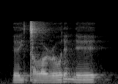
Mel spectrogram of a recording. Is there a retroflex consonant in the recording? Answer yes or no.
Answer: yes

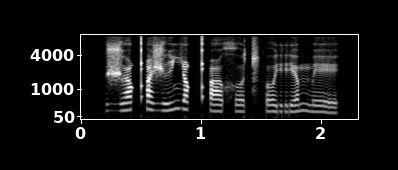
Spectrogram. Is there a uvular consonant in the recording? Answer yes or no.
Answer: yes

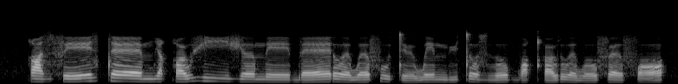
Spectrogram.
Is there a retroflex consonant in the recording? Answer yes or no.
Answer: no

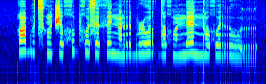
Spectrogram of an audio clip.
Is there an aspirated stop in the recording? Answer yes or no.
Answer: yes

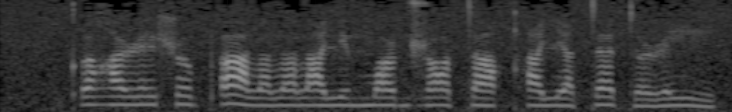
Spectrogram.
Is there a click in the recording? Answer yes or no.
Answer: no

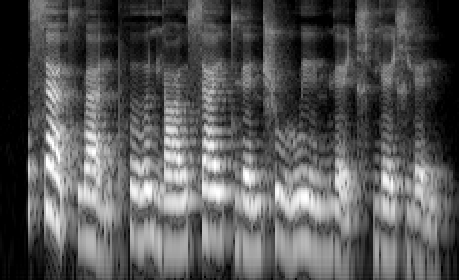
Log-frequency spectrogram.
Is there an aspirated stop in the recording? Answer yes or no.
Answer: yes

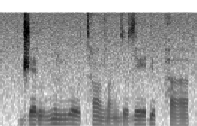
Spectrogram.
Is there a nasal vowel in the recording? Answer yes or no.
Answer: yes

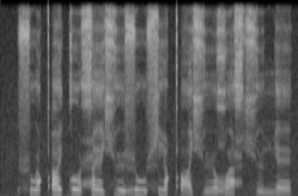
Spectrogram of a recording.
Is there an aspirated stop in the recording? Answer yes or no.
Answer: no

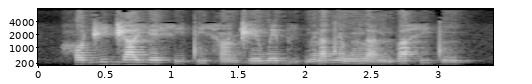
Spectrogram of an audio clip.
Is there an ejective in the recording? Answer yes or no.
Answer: no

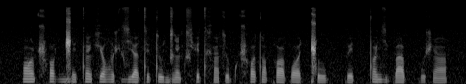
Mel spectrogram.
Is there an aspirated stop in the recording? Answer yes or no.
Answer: yes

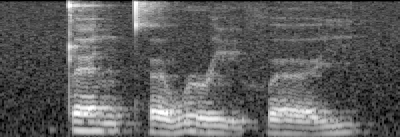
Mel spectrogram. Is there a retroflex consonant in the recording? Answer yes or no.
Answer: yes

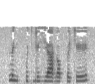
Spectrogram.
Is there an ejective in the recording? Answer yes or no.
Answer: no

